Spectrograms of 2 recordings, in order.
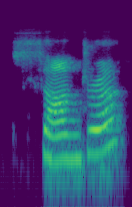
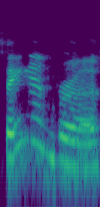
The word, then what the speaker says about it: Sandra: was like texas and they would always uh pronounce my name as uh sondra like it has a uh o in it and i'd be like no it's sandra from texas so anyway we didn't get to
